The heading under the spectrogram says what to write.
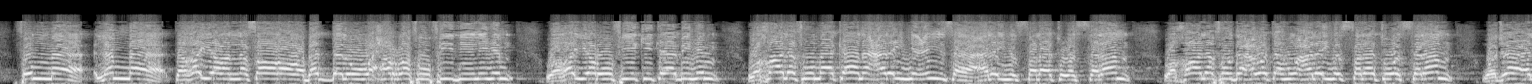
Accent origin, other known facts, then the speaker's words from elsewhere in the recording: Egypt; فنحن أصل هذه البلد وأهل هذه البلد، فنحن أصلها وأهلها، أصلها وأهلها بانتسابنا إلى هذه البلد كمصريين، وأصلها وأهلها بانتسابنا إلى دين الله تبارك وتعالى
